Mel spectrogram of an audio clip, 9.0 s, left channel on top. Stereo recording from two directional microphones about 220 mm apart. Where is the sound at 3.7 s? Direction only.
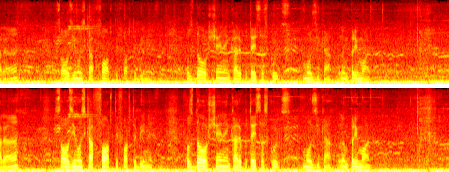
40° right (ahead or behind).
